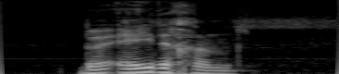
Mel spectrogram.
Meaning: to swear in, to give an oath to
- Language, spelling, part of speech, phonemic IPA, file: Dutch, beëdigen, verb, /bəˈeːdəɣə(n)/, Nl-beëdigen.ogg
